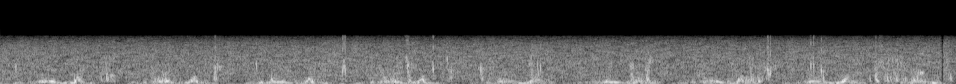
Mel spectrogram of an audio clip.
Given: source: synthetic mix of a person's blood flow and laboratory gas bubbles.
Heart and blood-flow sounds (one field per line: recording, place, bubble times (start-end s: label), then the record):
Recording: Doppler ultrasound of blood flow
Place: precordium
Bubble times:
0.13-0.20 s: bubbles
0.71-0.87 s: bubbles
0.98-1.24 s: bubbles
1.49-1.74 s: bubbles
2.12-2.28 s: bubbles
2.54-2.60 s: bubbles
2.67-2.77 s: bubbles
3.39-3.49 s: bubbles
3.73-4.14 s: bubbles
4.30-4.60 s: bubbles
4.75-4.85 s: bubbles
5.26-5.44 s: bubbles
6.27-6.38 s: bubbles
6.42-6.55 s: bubbles
7.42-7.79 s: bubbles
8.06-8.29 s: bubbles
8.67-9.28 s: bubbles
9.47-9.57 s: bubbles
From the record:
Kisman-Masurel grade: 243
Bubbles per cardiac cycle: several, 3 to 8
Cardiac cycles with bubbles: 100%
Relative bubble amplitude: loud (0.450 to 0.775)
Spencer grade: 3 (all of the cardiac periods contain showers or single bubble signals, but not dominating or overriding the cardiac motion signals)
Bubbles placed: only in the low amplitude regions of the cardiac cycle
